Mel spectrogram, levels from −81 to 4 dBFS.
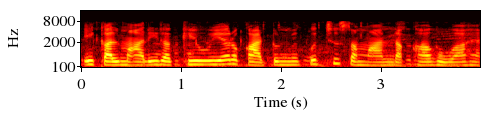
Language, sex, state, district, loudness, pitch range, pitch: Hindi, male, Madhya Pradesh, Katni, -20 LUFS, 205-240 Hz, 220 Hz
